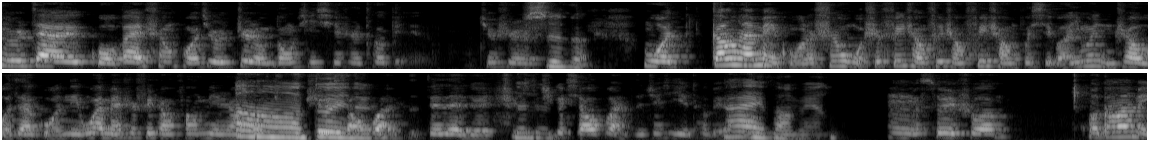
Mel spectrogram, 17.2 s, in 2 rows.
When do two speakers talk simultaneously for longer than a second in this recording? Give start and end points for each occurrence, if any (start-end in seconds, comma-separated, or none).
10.3-11.6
